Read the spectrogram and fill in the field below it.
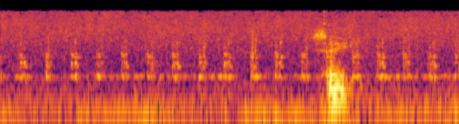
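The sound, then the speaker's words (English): A steady, regular ticking of a big clock repeats about every half second, muffled as it comes from behind a wall in the forward hold of a boat, with a brief louder burst of sound partway through. “That big clock, Tuan, like I tell you.”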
